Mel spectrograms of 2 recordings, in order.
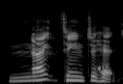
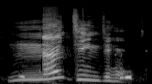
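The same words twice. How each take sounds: First: It is said flatly, without enthusiasm. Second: It is said with lively enthusiasm.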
